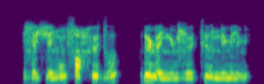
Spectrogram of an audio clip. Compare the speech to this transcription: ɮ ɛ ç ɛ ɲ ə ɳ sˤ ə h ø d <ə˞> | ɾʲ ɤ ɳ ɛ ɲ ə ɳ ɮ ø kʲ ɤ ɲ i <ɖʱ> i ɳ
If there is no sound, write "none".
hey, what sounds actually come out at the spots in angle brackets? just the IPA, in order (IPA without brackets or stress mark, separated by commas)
ɤ, ɳ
